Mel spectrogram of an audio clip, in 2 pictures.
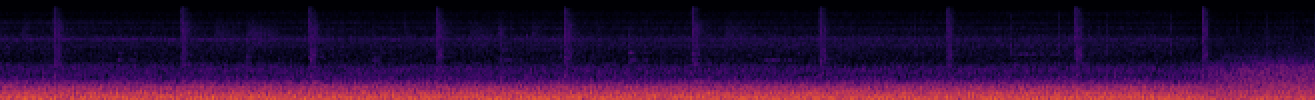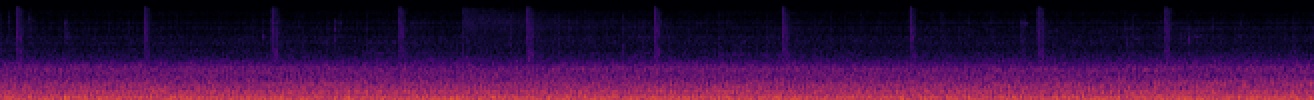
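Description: A jet engine roars in a steady, deep drone inside an airliner cabin.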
